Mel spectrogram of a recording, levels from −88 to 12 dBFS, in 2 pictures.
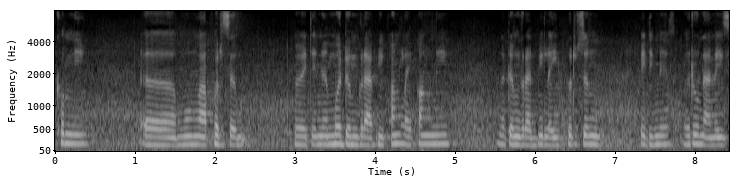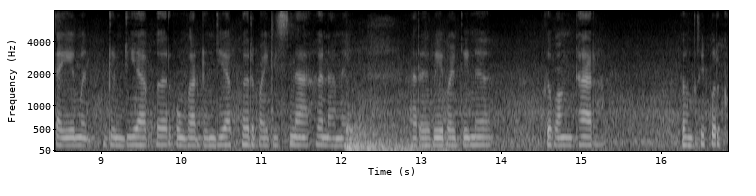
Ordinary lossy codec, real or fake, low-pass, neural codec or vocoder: none; fake; none; codec, 16 kHz, 4 kbps, X-Codec, HuBERT features, trained on balanced general audio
